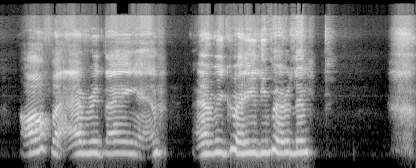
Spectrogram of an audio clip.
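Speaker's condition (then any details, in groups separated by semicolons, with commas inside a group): Cerebral palsy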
